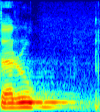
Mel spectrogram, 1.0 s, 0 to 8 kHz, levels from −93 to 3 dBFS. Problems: none marked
